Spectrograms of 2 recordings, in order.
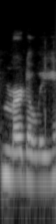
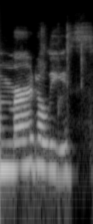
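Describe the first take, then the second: First: The word ends without any S sound. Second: The word ends with an audible S sound. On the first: The speaker calls it right. "you're not probably not supposed to pronounce the S" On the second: The speaker calls it wrong. "It's probably not Myrtleese"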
